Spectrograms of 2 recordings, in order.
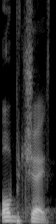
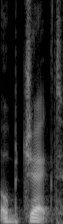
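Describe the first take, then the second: First: The stress is on the first syllable. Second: The stress is on the second syllable. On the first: It is used as a noun. "the noun" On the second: It is used as a verb. "the verb"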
